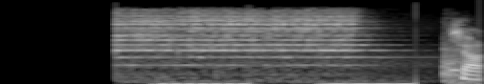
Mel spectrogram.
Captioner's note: bell Rings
